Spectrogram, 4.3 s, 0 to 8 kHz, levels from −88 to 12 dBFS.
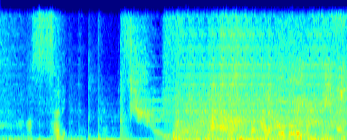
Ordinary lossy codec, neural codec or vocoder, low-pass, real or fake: Opus, 64 kbps; codec, 16 kHz, 0.9 kbps, LongCat-Audio-Codec; 7.2 kHz; fake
